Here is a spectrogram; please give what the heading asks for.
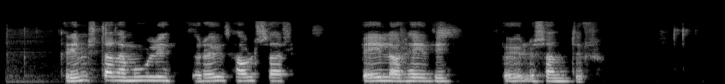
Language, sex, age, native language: Icelandic, male, 60-69, Icelandic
